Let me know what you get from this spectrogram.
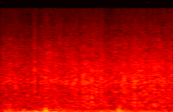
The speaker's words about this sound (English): As the rain starts to fall on the gazebo. I'm loving this gazebo setup because we are dry, we are outside, and if you can hear that.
